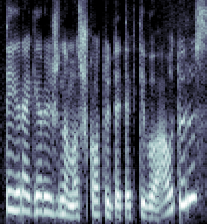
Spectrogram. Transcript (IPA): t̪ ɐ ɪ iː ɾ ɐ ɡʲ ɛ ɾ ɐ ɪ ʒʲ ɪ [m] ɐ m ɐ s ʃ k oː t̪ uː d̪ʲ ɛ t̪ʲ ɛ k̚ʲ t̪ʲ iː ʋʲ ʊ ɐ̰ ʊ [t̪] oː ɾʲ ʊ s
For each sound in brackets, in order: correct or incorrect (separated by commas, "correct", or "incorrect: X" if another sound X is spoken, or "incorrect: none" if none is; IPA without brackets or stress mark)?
incorrect: n, correct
